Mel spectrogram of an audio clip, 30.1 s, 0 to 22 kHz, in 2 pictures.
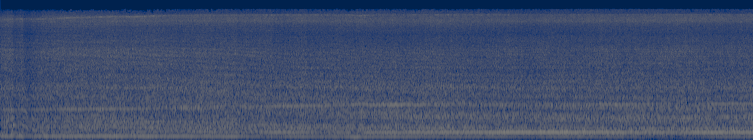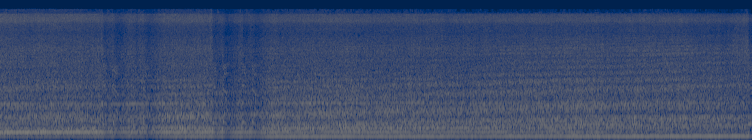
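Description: John Deere 9520T track tractor's diesel engine running under steady load, pulling a sled down the track. It holds a constant drone, with a fainter high whine slowly rising in pitch.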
